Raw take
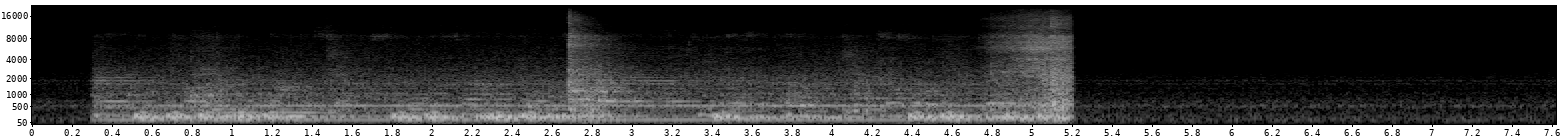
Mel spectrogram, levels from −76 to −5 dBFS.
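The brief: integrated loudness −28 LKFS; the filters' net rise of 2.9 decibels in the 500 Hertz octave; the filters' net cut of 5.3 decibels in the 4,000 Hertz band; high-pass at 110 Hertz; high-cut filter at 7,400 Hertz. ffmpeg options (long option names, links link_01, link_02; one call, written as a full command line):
ffmpeg -i in.wav -af "highpass=110,lowpass=7400,equalizer=frequency=500:width_type=o:gain=3.5,equalizer=frequency=4000:width_type=o:gain=-7,volume=2dB" out.wav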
